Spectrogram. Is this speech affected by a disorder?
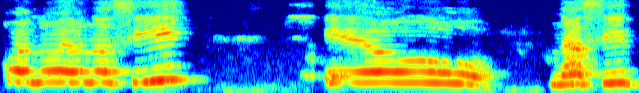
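Yes: Down syndrome; congenital, present from birth, born healthy; attends speech therapy and occupational therapy.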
